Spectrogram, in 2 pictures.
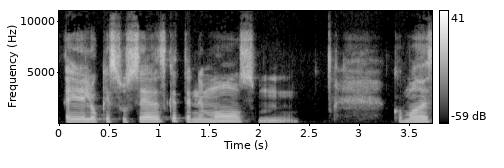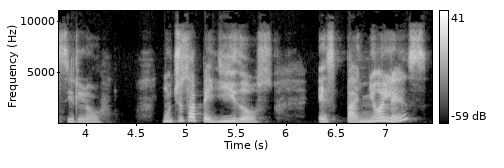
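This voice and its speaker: A woman's voice: on the high side, darkish tone, dry recording. A young adult woman from Colombia with a Bogotá accent, teaching a live online Spanish class in a chatty way. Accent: Bogotá Colombian, with a little Mexican. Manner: chatty, reads out chat messages, switches to English and German.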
